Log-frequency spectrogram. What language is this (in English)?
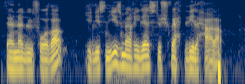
Kabyle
